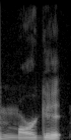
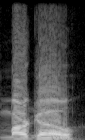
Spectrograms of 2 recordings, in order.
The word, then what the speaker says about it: Margot: Wait, did you just say Margaret? Margaret. That's how she pronounces it. Margot.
